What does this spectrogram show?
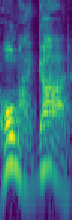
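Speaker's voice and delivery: loud shout of disbelief, a little put-on; retold shout. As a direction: call it out like he just saw the deer. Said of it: "he screamed out".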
